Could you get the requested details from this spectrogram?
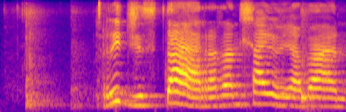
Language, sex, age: Tsonga, female, 19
